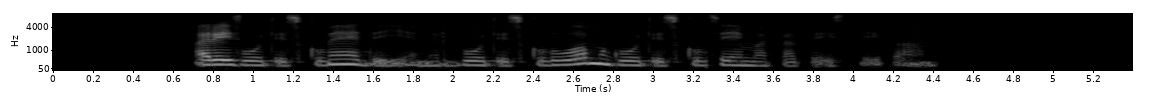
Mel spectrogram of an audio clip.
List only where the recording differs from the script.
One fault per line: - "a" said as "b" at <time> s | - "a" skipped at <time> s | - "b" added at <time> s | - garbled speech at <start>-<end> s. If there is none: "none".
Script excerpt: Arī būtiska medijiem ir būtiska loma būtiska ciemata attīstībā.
none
